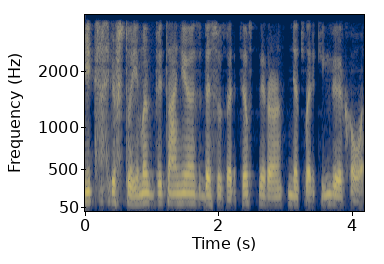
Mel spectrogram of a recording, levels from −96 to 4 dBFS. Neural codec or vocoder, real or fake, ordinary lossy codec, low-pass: codec, 16 kHz, 1 kbps, FunCodec, trained on LibriTTS, 50 frames a second; fake; AAC, 32 kbps; 3.6 kHz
